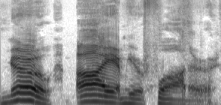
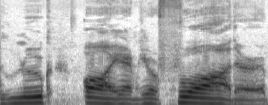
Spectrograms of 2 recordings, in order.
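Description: First: Slow, low, deliberate Vader line; drawn-out villain reveal, low; Darth Vader quote. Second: Slow, low Vader line; Darth Vader quote. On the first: Host correcting the quote, slow Vader voice. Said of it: "that's not even what he says". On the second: Podcast host quoting the famous Star Wars line, slow Vader voice. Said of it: "the epic "Luke, I am your father" moment". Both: Retold or imitated.

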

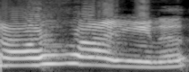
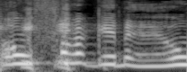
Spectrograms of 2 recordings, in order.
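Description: First: Very high whiny voice; Richard from The Undateables voice. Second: Very high, loud squeal of a king; Henry the fourth voice. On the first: Co-host echoing the king voice, very high whine. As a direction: whine it in the same squeaky voice. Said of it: "mostly Richard from the show". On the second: Demoing the shared king voice, very high loud squeal. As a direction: shriek it like a fed-up king. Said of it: "same Henry the fourth voice". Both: Shown as a demonstration.

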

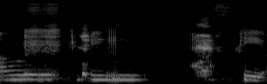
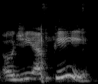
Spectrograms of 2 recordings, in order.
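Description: First: "O G F P" letter by letter, drawn out; slow, deliberate spelling of "O G F P"; spelled out slowly. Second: "O G F P" in one quick, louder go; brisk, emphatic "O G F P" without gaps; run together briskly. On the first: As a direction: stretch each letter of "O G F P" with gaps between. Spells acronym out after being asked. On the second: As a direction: reel off "O G F P" higher and punchier. Repeats spelled acronym as a name. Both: Shown as a demonstration.

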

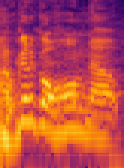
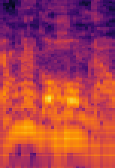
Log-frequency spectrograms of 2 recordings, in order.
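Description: First: Higher, louder mock of a sheepish exit; hammed-up crackhead line. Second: Sheepish crackhead. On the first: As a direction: ham up the crackhead's goodbye. Repeating Marky laughing. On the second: Retold or imitated. Marky sheepishly leaving.

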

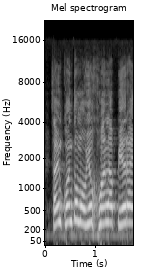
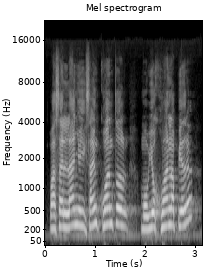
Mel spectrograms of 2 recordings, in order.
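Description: First: Emphatic repeat. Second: Said in the usual way. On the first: Shown as a demonstration. Preacher presses the congregation, louder and higher.

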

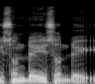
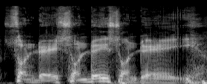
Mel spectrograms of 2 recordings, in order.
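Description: First: Loud announcer Sunday, Sunday; monster truck ad. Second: Rising then dropping Sunday, Sunday, Sunday; monster truck ad. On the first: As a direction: pump it like a radio spot. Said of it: "when's the monster truck rally". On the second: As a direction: punch each Sunday like an ad. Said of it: "you could do better". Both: Pretend.

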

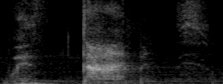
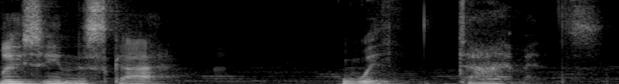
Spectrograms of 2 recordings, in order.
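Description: First: Breathy whisper of with diamonds; slow mock whisper; whispered echo. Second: Dreamy mock Beatle. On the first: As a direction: hush it out slow and dreamy. Echoes the line whispered. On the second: Dreamy Beatle quoting the song.

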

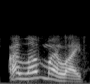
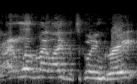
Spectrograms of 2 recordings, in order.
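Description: First: Higher, louder, glowing; mock upbeat answer on a call; enthusiastic greeting. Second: Upbeat and pitched higher; a hint of hammed-up cheer, not full force; mock enthusiastic. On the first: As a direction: answer the phone like life is great. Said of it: "If your response is". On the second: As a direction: radiate cheer at a new acquaintance. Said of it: "you're like".

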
